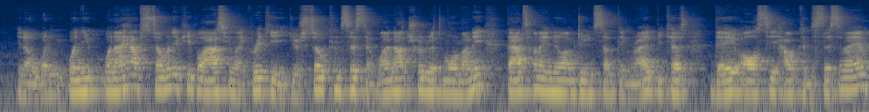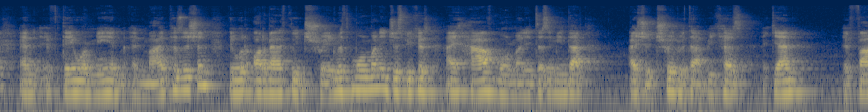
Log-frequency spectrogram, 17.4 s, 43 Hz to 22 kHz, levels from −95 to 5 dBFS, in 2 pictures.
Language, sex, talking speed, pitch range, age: English, male, 250 wpm, 115-135 Hz, 20-39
